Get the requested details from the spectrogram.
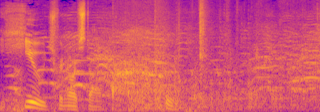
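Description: Bowling pins crash and clatter.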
